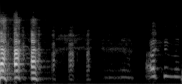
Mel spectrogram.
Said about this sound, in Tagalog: Babaan mo yung volume ng aso nyo. So, pakihinaan naman.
